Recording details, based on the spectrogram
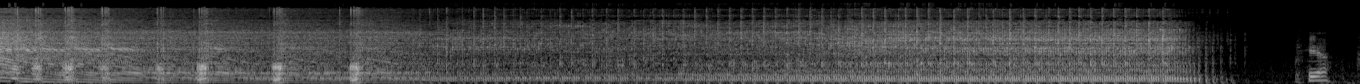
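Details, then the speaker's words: Stihl 028 Wood Boss chainsaw, unused for a long time: sharp throttle blips, then a steady high-revving snarl held and cut clean; it runs well but is weak and still needs tuning. "I don't think there's anything wrong with her. I think just some tuning and a little bit of servicing, I think this thing will be great."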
